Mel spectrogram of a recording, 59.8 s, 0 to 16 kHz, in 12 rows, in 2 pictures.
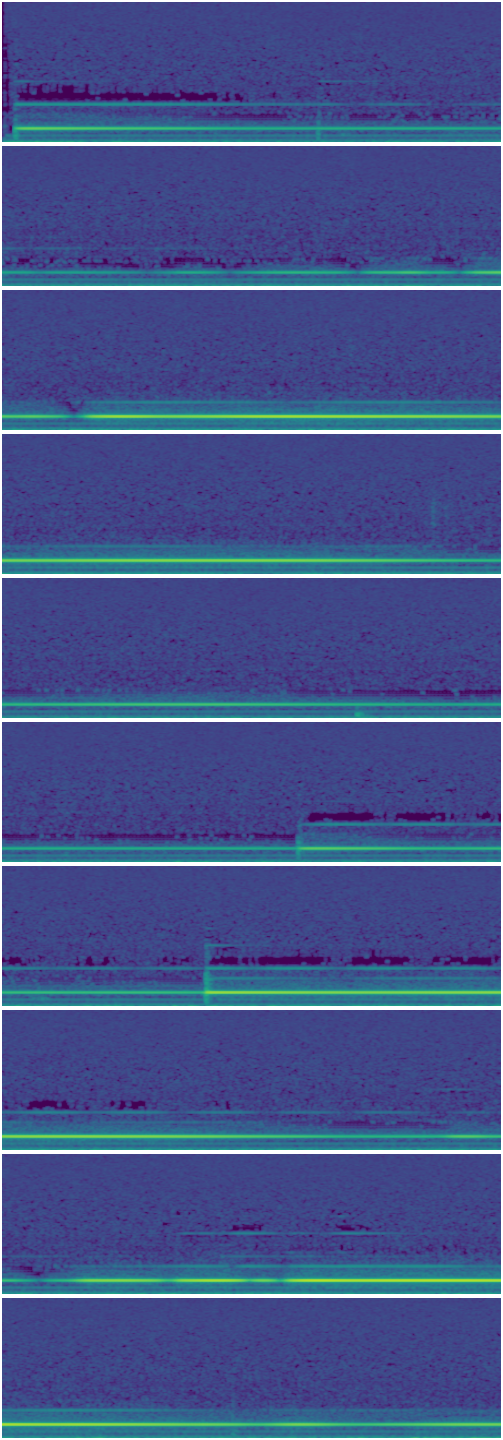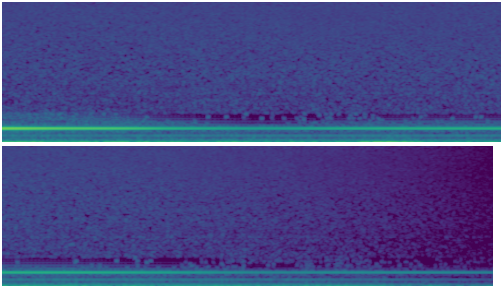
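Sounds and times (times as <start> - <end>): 
singing bowl ringing in F: 0.0 - 57.4.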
